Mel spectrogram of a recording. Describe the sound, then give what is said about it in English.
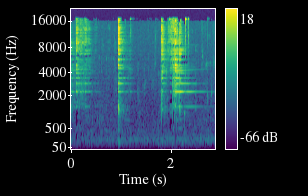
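Small pieces of dry dog food that a dog spat out clatter as they are put back into its dish, a few sharp clinks in uneven bursts, with a bright rattling cluster near the end and no voices. “For goodness sake, I'm putting it back in your dish.”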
